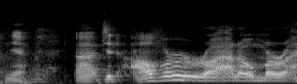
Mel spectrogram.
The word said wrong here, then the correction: Alvaro Morata: Alvaro Morata.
